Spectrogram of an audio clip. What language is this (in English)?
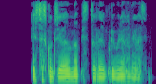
Spanish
